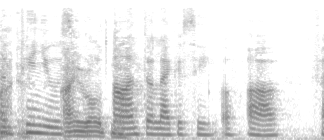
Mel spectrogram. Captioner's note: speaking yiddish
